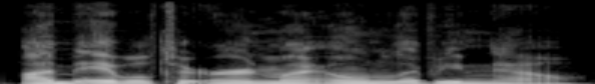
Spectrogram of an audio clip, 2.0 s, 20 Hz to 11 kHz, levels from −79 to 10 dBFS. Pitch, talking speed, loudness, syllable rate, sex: 135 Hz, 240 wpm, -17 LUFS, 5.4 syllables/s, male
